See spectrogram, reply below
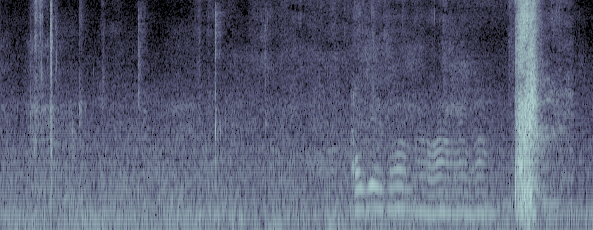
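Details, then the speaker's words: Staged sneeze in a prank, faked by spraying drunk water at another person: a single sharp, explosive sneeze after a brief voiced sound, with quiet room noise. "What was that? I'm sorry. I had to sneeze, like literally. You just sneezed out."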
